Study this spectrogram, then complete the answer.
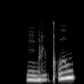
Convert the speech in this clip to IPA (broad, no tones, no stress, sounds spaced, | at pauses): m b i̤ kʷʼ i w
